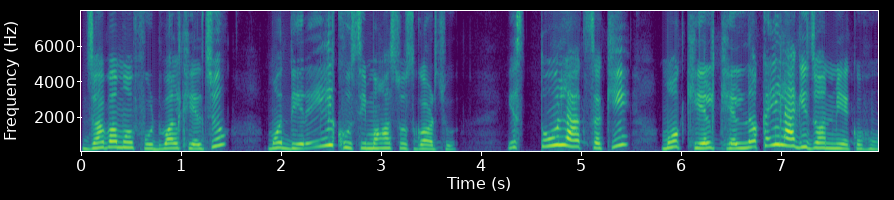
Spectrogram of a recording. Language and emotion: Nepali, happy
